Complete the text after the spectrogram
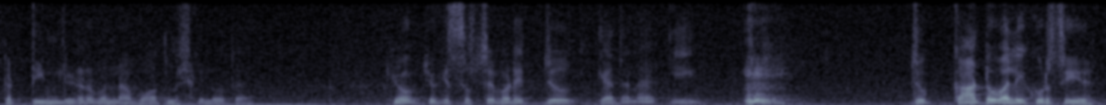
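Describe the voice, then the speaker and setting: A man's voice: a little high, moderate pace, gravelly, darkish tone, breathy edge. A man teaching a computer class in a casual, chatty way, talking straight to a student and drifting off into stories. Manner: chatty, digressive, addresses student directly.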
